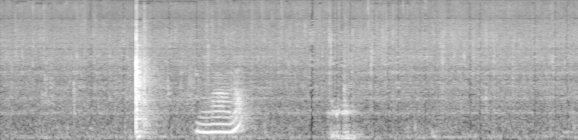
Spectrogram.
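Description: Basque-style chicken frying in a pan, a soft steady sizzle running throughout, with a sharp clink of a utensil, a brief scraping stir and a short spoken word.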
